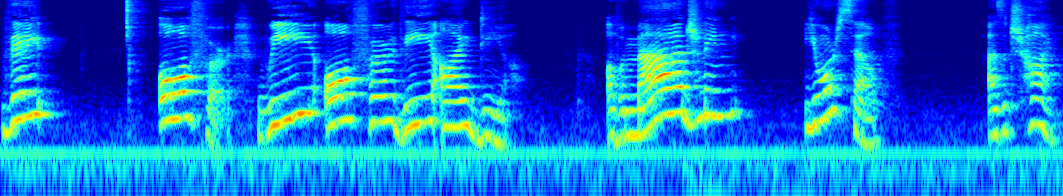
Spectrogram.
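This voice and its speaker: A woman voicing a benevolent, serene extraterrestrial guide in a guided meditation, with deliberate, hypnotic, repetitive phrasing and long pauses. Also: sits high, sing-song, full character voice. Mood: gently excited. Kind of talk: slow channeled guided meditation. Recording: roomy echo, soft music behind.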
